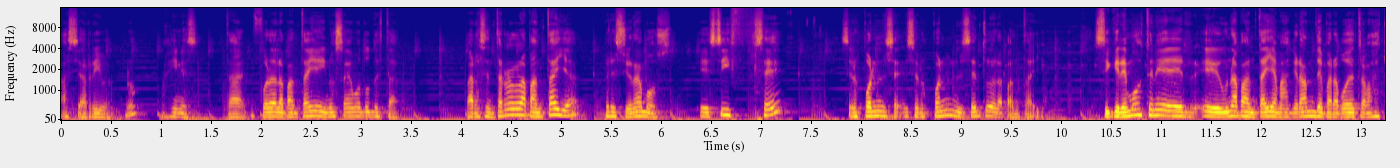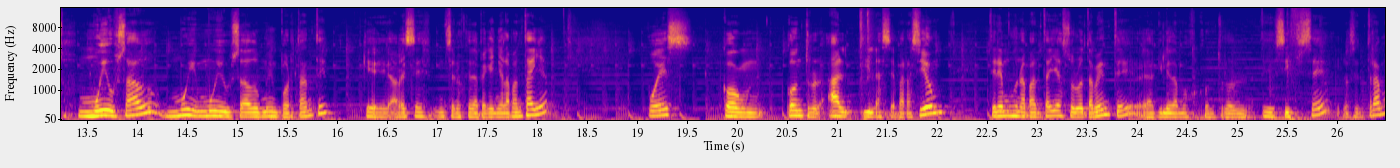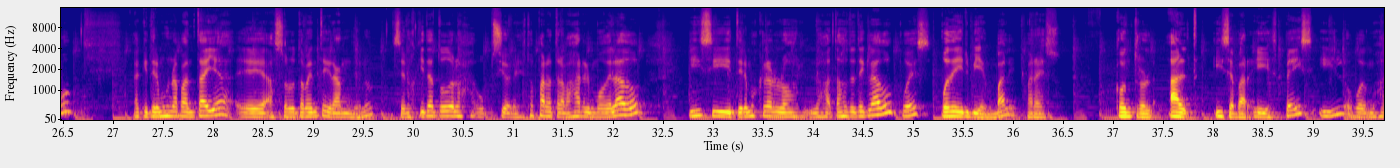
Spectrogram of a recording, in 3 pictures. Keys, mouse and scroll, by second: 0.0 click, 0.0 scroll down 6, 3.8 alt+c, 7.0 shift+c, 19.8-20.1 scroll up 10, 21.3 ctrl+alt+space, 22.5-24.4 scroll down 5, 24.4-25.1 scroll down 1, 25.6 shift+c, 26.6-27.3 scroll up 8, 27.5 shift+middle click, 28.2-30.3 scroll up 4, 32.2 middle click, 35.2 scroll down 7, 35.3-36.0 scroll up 3, 36.0-36.6 scroll down 3, 36.6 ctrl+alt+space.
